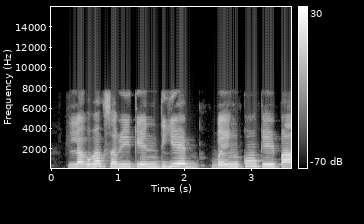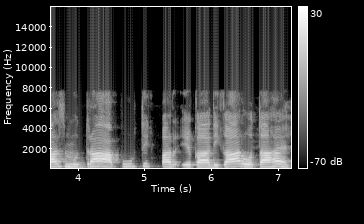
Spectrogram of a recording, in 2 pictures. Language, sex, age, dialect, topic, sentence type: Hindi, female, 31-35, Awadhi Bundeli, banking, statement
